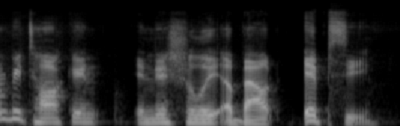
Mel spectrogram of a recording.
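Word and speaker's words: IPSIE: We're going to be talking initially about IPSI. That's how it's pronounced. I haven't asked anybody. I have just decided we're calling it IPSI. It was either that or IPC, which IPC is just confusing.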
